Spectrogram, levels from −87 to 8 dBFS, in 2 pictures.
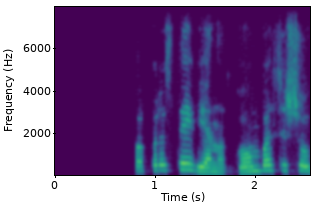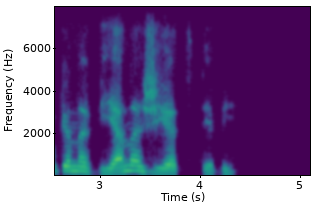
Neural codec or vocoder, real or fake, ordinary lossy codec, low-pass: none; real; Opus, 16 kbps; 7.2 kHz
